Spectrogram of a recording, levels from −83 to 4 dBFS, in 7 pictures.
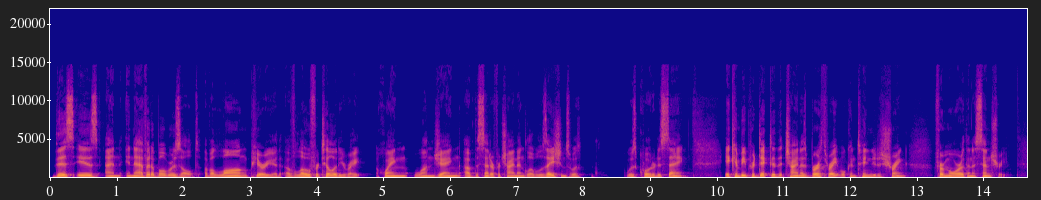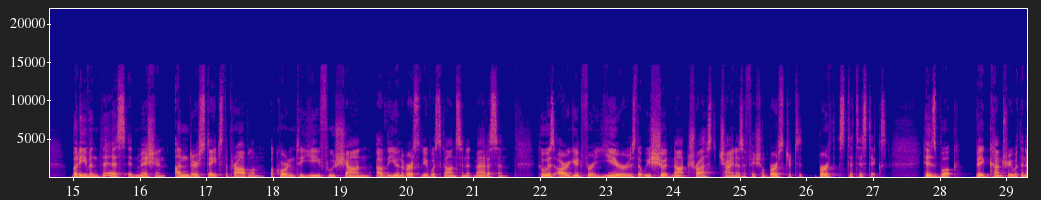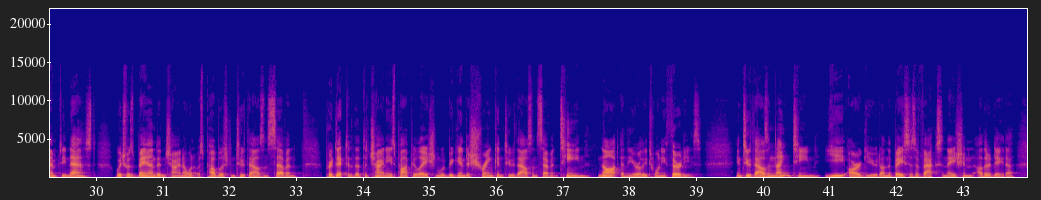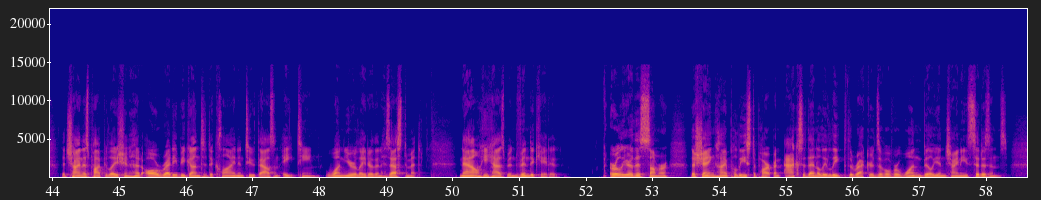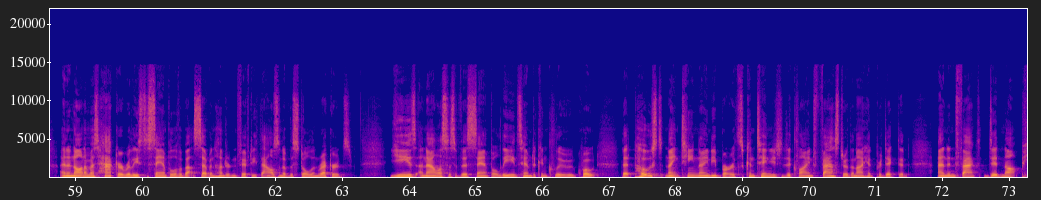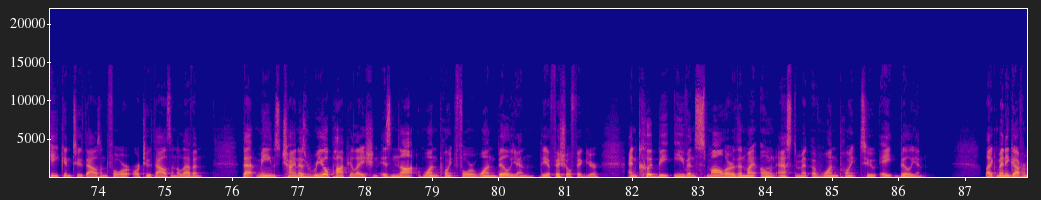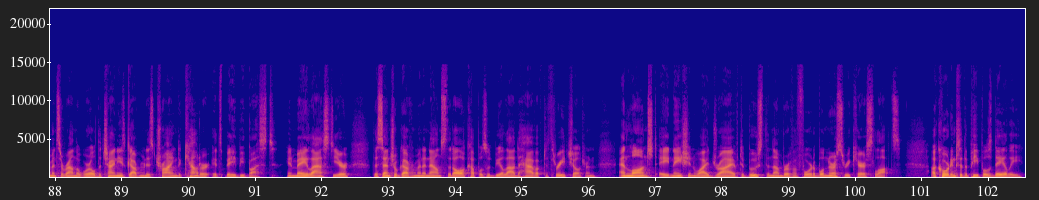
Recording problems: none

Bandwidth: 14.5 kHz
